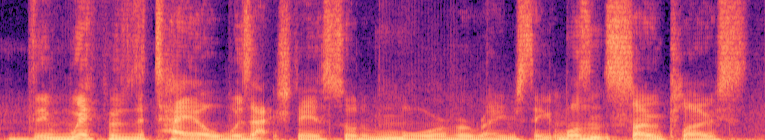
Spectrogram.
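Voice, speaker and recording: A man's voice: lowish voice, fairly quick, mellow. Hesitant male game master, noisy room. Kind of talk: narrating and refereeing a tabletop game.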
